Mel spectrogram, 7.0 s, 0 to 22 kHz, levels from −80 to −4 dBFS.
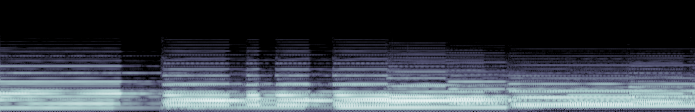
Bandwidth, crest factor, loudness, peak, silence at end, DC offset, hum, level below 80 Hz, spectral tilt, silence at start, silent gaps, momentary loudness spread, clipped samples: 4.3 kHz; 12 dB; -15 LUFS; -2 dBFS; 0 s; under 0.1%; none; -52 dBFS; -11.5 dB/octave; 0 s; none; 6 LU; under 0.1%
